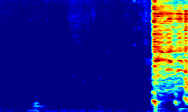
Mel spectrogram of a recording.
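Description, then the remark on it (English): After a couple of seconds of near silence, loud chewing noises abruptly begin as a woman chews food, a dense crunchy, smacking sound that continues to the end. “She's chewing, so she's going to get to us shortly.”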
